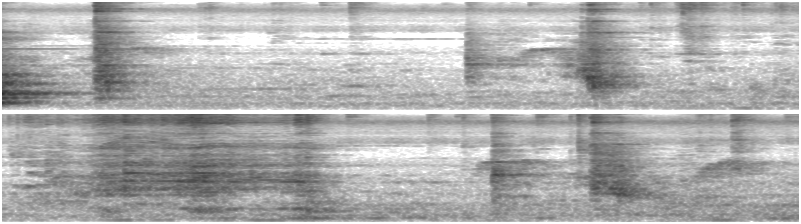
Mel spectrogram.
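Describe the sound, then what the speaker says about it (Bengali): Metal plates of prasad offerings are covered at a temple puja, with a few soft clinks and light taps spaced irregularly against a quiet room. A faint brushing clatter swells briefly near the middle. "এবার প্রসাদের থালাগুলো ঢাকা দিয়ে দেবো।"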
